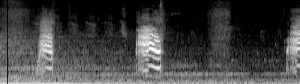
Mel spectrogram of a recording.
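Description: Clouded leopard meowing three times in high, wavering calls: a short one about a second in, a longer and louder one around three seconds, and another near the end.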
